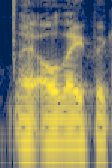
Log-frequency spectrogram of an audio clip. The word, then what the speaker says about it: Olathe: Olathe, Kansas. – Olathe.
